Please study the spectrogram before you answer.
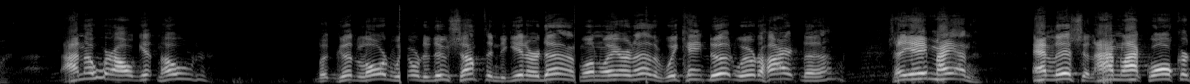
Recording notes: Recorded May 17, 2023 - Wednesday Evening Service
